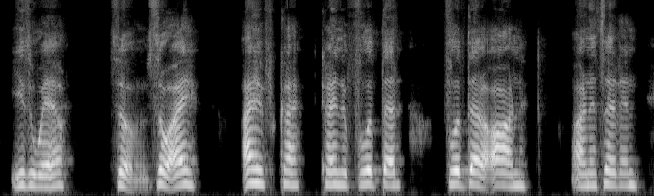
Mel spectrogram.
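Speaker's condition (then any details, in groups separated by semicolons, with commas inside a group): Cerebral palsy; wheelchair user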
